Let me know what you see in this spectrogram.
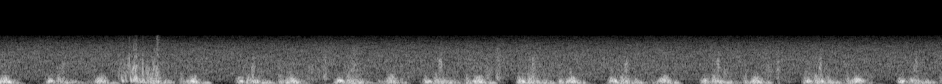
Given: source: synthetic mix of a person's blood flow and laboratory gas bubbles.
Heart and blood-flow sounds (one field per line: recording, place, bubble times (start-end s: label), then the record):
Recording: Doppler ultrasound of blood flow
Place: precordium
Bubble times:
1.18-1.65 s: bubbles
From the record:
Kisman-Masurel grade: 212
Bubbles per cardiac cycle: several, 3 to 8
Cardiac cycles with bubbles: 1 to 10%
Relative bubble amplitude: moderate (0.250 to 0.450)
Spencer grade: 1 (occasional bubble signal discernible with the cardiac motion signal, with majority of cardiac periods free of bubbles)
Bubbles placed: anywhere in the cardiac cycle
